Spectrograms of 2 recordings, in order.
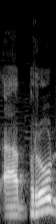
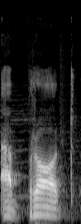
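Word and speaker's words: abroad: right option C আব্রড দেখো বানানটা দেখো এবি আর তারপরে রোড আর ও এডি কিন্তু অব্রড হয় না উচ্চারণটা হয় এব্রড ওকে এব্রড মানে বিদেশে বা বিদেশে থাকা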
